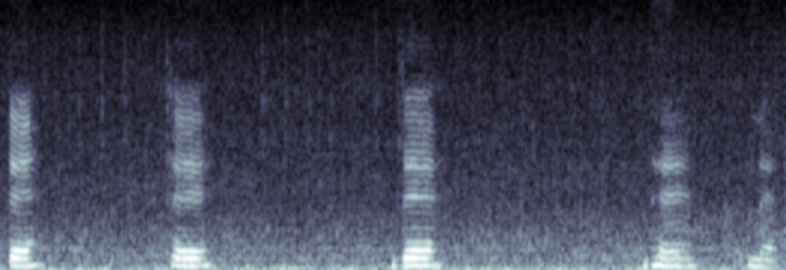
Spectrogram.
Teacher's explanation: तो जो त वर्ग वाले हैं ना सारे ये दंत के हैं।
